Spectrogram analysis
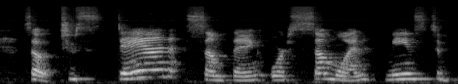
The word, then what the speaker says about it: Stan: on Stan okay yes Stan is different from Stand um we don't have that D sound at the end yes exactly Richard very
